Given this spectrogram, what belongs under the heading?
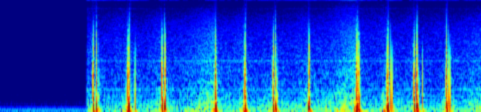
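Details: Needle EMG teaching example of myokymic discharges, the key finding in myokymia-cramp syndrome. Myokymia is seen most often in Isaacs syndrome, demyelinating neuropathy, radiation plexopathy and timber rattlesnake envenomation.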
